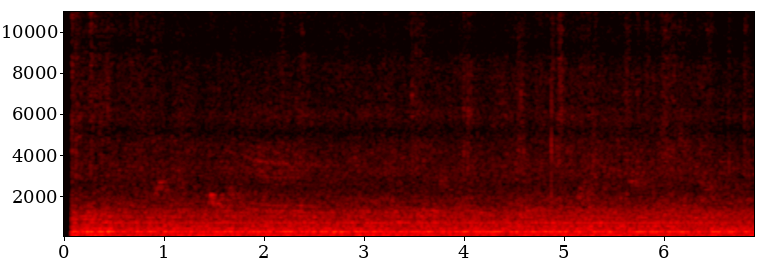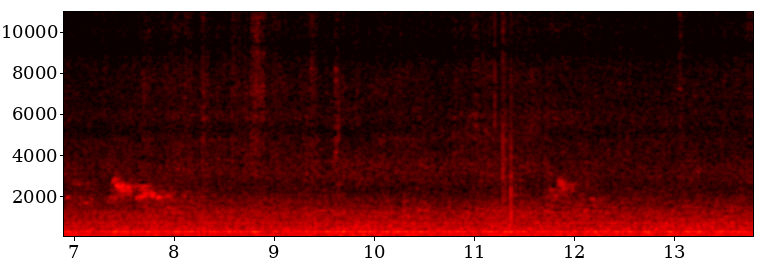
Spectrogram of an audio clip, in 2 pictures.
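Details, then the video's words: Yellow carpenter bee buzzing while foraging on eucalyptus flowers: a steady, continuous low drone with a sustained hum throughout, over a faint background hiss and a few soft distant chirps. "זמזום דבורת עץ צהובה על פרחי אקליפטוס Carpenter Bee buzzing on eucalyptus flowers"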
